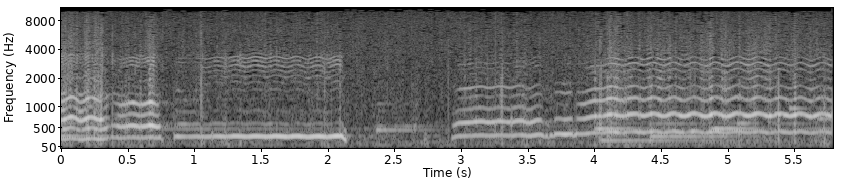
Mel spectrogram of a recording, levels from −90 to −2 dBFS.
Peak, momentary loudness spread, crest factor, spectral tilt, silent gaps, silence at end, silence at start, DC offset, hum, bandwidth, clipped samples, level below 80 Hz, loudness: -8 dBFS; 9 LU; 18 dB; -3.5 dB/octave; none; 0 s; 0 s; under 0.1%; none; 11 kHz; under 0.1%; -60 dBFS; -25 LUFS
